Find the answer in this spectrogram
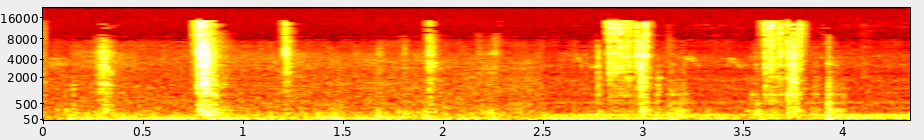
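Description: A few faint, sharp metallic clicks and clinks of a socket wrench and bolt as an oil catch can's mounting bracket is fastened in place.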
